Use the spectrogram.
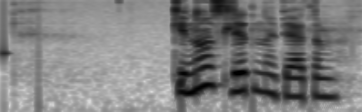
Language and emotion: Russian, neutral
